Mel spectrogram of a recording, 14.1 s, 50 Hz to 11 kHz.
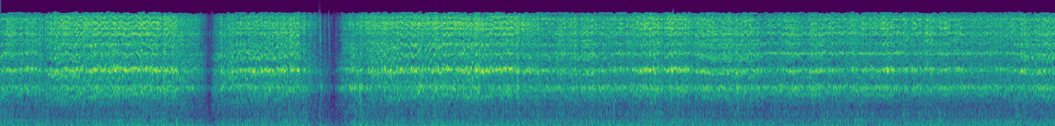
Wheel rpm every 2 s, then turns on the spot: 210, 140, 120, 200, 230, 220, 230.
none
